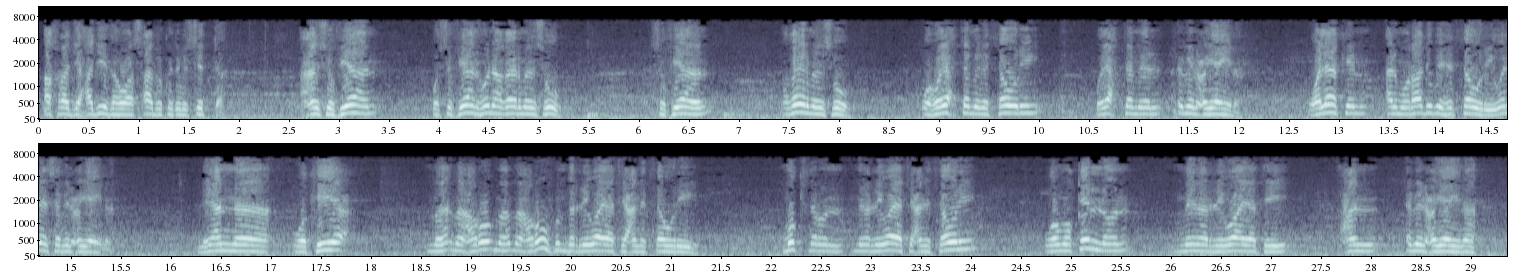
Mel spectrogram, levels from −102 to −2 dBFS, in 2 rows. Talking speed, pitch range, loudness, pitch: 90 wpm, 170-200 Hz, -19 LUFS, 185 Hz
